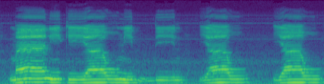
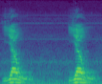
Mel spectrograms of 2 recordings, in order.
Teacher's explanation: dari huruf ya yang fathah masuk ke huruf wawu seringkali ada yang membacanya itu telat, ya, tidak langsung masuk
